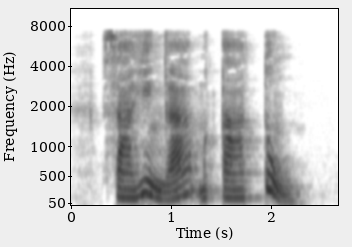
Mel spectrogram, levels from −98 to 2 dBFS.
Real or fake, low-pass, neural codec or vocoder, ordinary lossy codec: real; 7.2 kHz; none; MP3, 96 kbps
